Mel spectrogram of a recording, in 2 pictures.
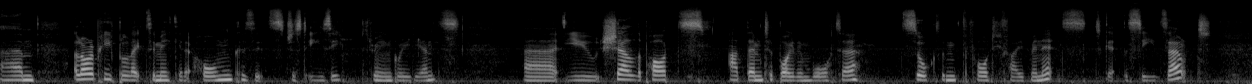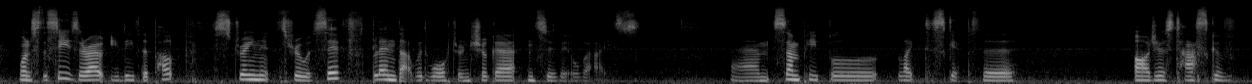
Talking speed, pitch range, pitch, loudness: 175 wpm, 175-205 Hz, 190 Hz, -33 LUFS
